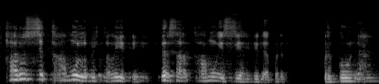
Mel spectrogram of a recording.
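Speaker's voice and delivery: husband scolds his wife; scolding husband. Acted. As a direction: put her down.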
